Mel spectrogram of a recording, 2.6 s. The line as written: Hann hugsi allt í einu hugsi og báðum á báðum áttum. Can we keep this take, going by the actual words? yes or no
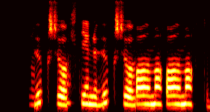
yes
